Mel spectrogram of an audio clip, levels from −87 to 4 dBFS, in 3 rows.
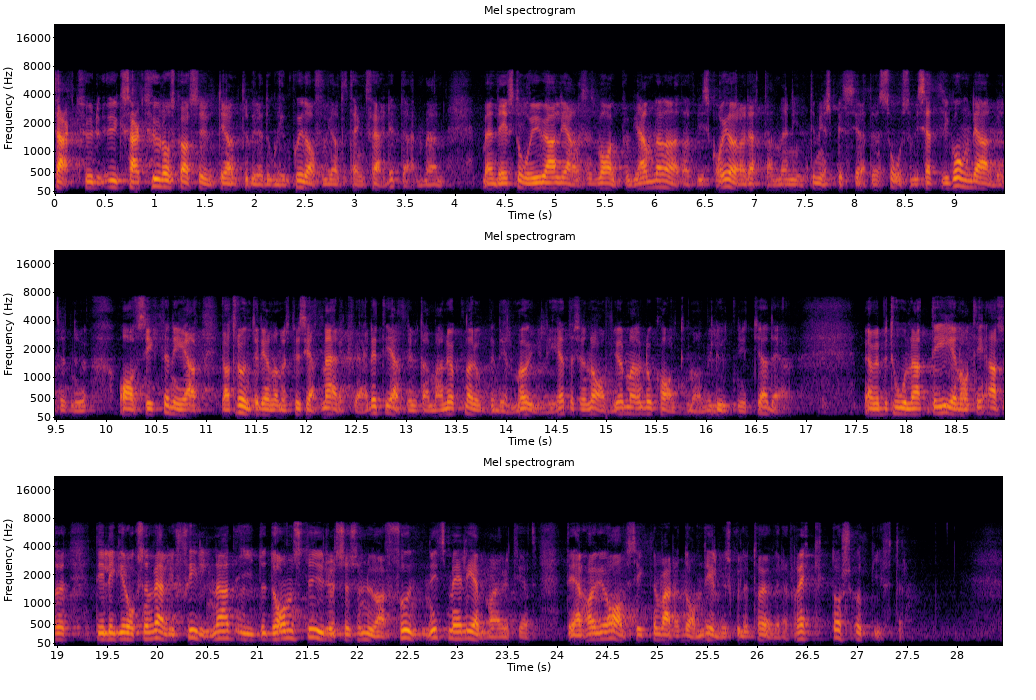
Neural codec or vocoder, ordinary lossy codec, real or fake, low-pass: vocoder, 44.1 kHz, 128 mel bands, Pupu-Vocoder; none; fake; 7.2 kHz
